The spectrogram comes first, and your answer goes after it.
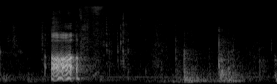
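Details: Frightened Dobermann reacting to a coat it takes for a monster: one loud abrupt bark, then softer huffing sounds, in a quiet room.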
